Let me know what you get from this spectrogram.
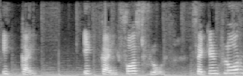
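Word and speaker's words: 一階: तो इची काई ना बोल के ही होता है इक्काई, इक्काई फर्स्ट फ्लोर।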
